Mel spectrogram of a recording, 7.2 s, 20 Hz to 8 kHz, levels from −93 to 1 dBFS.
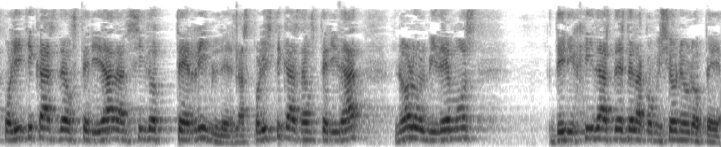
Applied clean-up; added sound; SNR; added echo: none; none; none; reverberation time 0.3 s.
